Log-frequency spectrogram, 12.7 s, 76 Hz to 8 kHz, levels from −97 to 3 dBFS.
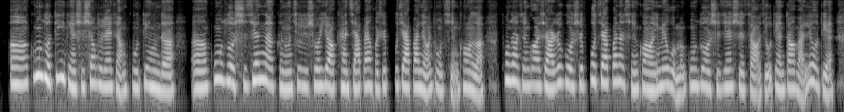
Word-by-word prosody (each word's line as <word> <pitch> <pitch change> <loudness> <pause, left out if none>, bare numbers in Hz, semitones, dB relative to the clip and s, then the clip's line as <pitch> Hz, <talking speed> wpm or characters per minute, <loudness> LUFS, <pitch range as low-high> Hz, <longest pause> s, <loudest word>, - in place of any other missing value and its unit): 呃， 245 0 +3
工 345 +6 +6
作 305 -6 +6
地 315 +4 +3
点 245 -8 +3
是 215 - -4
相 250 +4 0
对 235 -2 -1
来 220 0 +2
讲 195 -4 -2
固 210 +1 -3
定 220 -1 +1
的， 185 0 0 0.2
呃， 210 +1 +2
工 295 +7 +1
作 275 -2 +2
时 230 0 -3
间 290 +4 +4
呢？ 245 -4 +1
可 225 -1 -5
能 205 0 +2
就 220 +3 -4
是 220 - -1
说 225 +2 -1
要 225 -2 +2
看 210 0 0
加 210 0 0
班 225 +1 -1
或 205 - -4
者 215 +2 -4
不 230 - -7
加 220 -1 +1
班 215 0 0
两 195 -1 +1
种 210 -3 -3
情 185 -1 -7
况 205 -1 0
了。 160 +1 -1 0.2
通 285 -1 0
常 275 -1 +2
情 230 -1 -3
况 230 0 0
下， 215 -3 +2
如 250 +5 -1
果 245 -3 0
是 235 +2 -3
不 275 +5 -2
加 260 -1 +1
班 270 +2 -1
的 265 - 0
情 205 -4 -3
况， 205 -2 +1
因 210 - 0
为 235 - +1
我 225 -4 -1
们 165 +2 -3
工 230 +2 -1
作 225 -2 -1
时 205 0 -6
间 215 +1 0
是 210 -3 -3
早 175 -5 -3
9 175 +1 -3
点 205 -3 -1
到 210 +1 0
晚 175 - -3
6 260 -1 0
点， 175 -5 -4
220 Hz, 315 characters per minute, -21 LUFS, 205-240 Hz, 0.2 s, 工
